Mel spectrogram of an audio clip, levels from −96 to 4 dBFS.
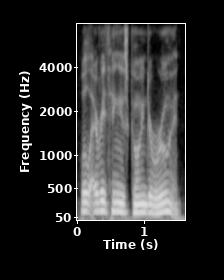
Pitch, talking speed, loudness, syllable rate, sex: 125 Hz, 220 wpm, -13 LUFS, 5.7 syllables/s, male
